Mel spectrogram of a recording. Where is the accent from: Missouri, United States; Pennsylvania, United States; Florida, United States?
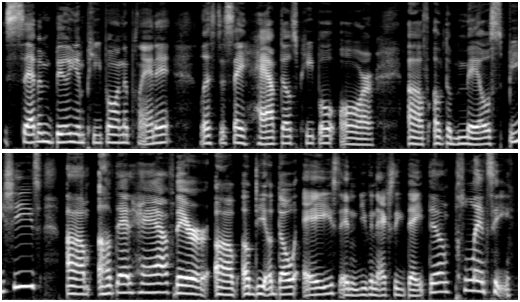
Missouri, United States; St. Louis; accent: Saint Louis; my Saint Louis accent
